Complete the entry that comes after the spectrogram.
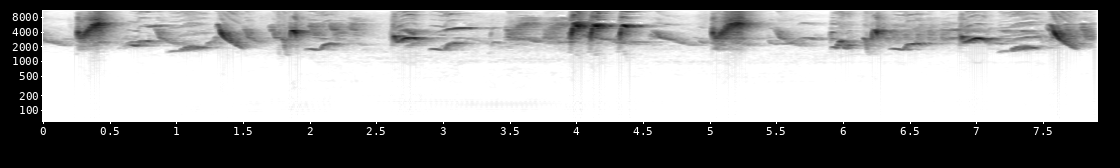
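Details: {'caption': 'Caged olive-winged bulbul from Singkawang, West Kalimantan, singing in an online songbird contest: a continuous, varied run of loud whistled and slurred phrases, rising and falling, with a faint low hum beneath.'}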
